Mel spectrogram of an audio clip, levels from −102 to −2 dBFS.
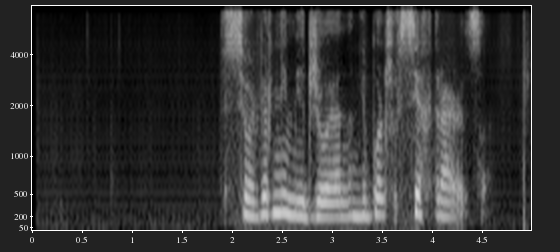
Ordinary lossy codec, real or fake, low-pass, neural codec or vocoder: none; fake; 7.2 kHz; codec, 16 kHz, 1 kbps, X-Codec, HuBERT features, trained on LibriSpeech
